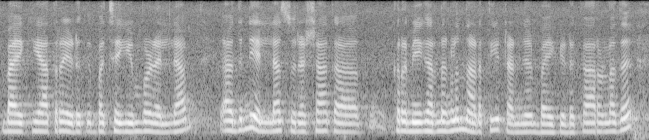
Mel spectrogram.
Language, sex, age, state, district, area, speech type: Malayalam, female, 45-60, Kerala, Alappuzha, rural, spontaneous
